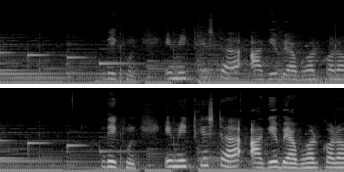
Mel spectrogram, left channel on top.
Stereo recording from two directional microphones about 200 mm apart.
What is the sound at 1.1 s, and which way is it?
Speech, 45° right (ahead or behind).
